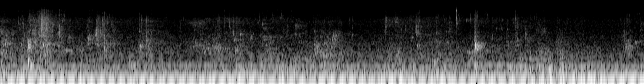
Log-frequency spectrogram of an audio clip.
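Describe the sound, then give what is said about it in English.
Water sloshes and splashes in irregular bursts as a person wades into baptismal water for a church baptism, with trickling and dripping over a steady low hum. “if you'll come and join me here in the water.”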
